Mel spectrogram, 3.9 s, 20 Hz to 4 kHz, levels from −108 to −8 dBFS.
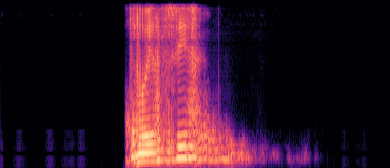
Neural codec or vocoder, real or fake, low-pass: codec, 24 kHz, 0.9 kbps, WavTokenizer, small release; fake; 3.6 kHz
